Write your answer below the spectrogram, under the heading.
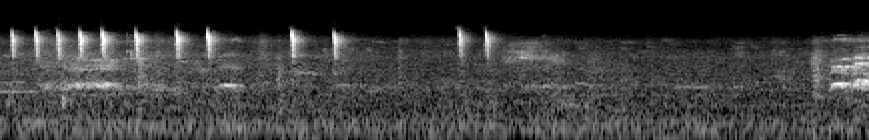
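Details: Bar-winged prinia giving the bouncing montal mantul song: a quick run of high, dry chip notes that slows and spreads out, then fades into quiet background with a faint rustle at the end.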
